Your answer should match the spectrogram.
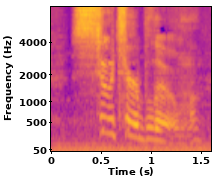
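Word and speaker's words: Söderblom: We had I'm gonna pronounce the way that Laz said in the tweet that it should be pronounced. – Okay. – Arvid Suterbloom.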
